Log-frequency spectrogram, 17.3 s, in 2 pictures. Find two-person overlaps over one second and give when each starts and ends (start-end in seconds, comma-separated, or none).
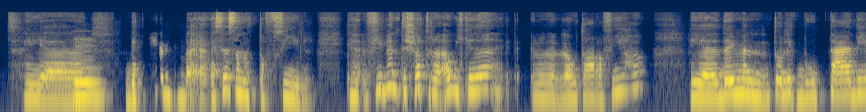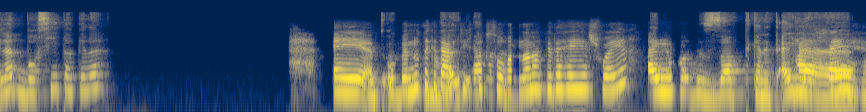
12.3-13.6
